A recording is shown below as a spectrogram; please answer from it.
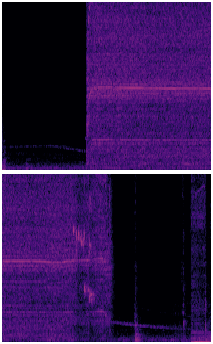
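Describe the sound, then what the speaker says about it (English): A power drill bores dowel holes into walnut for a modern entryway bench, giving a loud, steady high whine for about four and a half seconds that winds down, then a brief burst near the end. "I use a bit of tape around a drill bit so I know just how far down I want to drill"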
